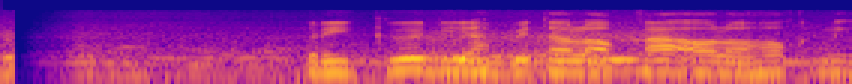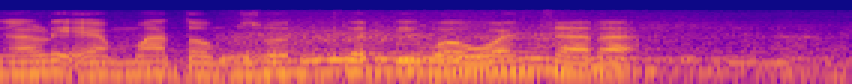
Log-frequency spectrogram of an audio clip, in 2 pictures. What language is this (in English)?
Sundanese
